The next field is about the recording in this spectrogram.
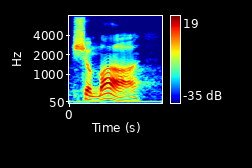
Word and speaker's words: Shema: Here in the Hebrew, that Hebrew word is pronounced Shema.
